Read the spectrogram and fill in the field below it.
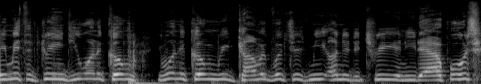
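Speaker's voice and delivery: put-on Boston or New York accent. Imitating a kid talking to Mrs. Green, in a put-on Boston accent. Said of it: "sound like they're from New York or Boston".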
